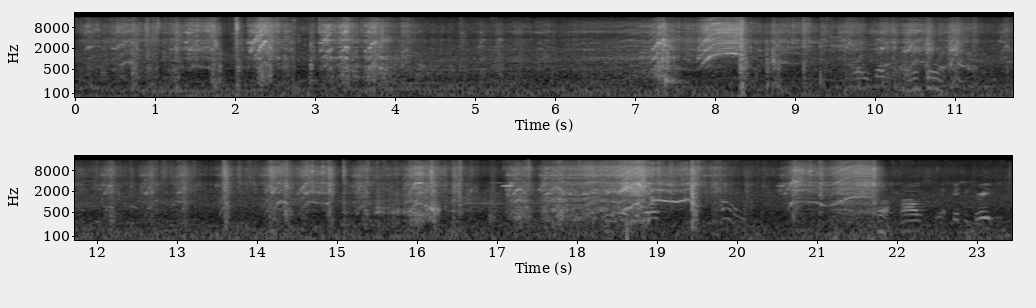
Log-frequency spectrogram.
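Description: Electric R/C monster truck motors whining, rising and falling in pitch as the throttle is worked, over a background of spectators' voices.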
